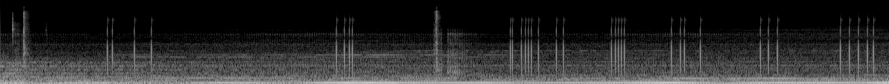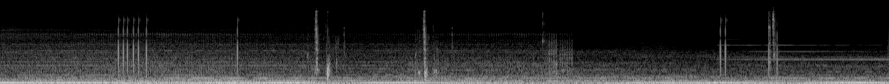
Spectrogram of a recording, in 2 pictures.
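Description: Short menu clicks tick again and again.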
